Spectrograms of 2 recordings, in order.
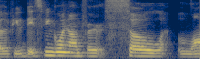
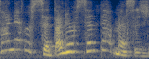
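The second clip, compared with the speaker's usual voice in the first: much higher, insistent friend; imitated denial; 14 semitones higher than usual. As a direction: protest it like the wronged friend. Friend denies sending message.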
